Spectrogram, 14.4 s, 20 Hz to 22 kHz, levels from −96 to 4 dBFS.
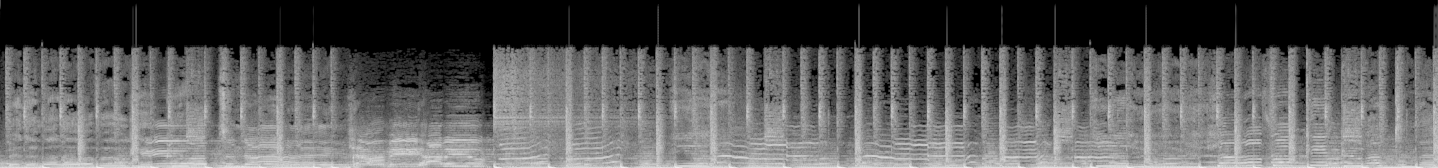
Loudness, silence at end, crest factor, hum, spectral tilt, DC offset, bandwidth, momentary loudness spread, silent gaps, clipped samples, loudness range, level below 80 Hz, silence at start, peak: -12 LUFS; 0 s; 10 dB; none; -4.5 dB/octave; under 0.1%; 16.5 kHz; 2 LU; none; under 0.1%; 1 LU; -12 dBFS; 0 s; 0 dBFS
